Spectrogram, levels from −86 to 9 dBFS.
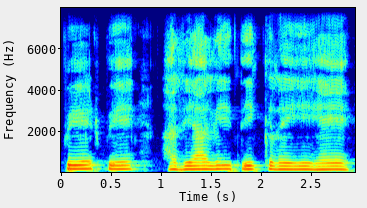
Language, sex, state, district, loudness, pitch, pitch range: Hindi, female, Karnataka, Bangalore, -15 LUFS, 165 Hz, 155-175 Hz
